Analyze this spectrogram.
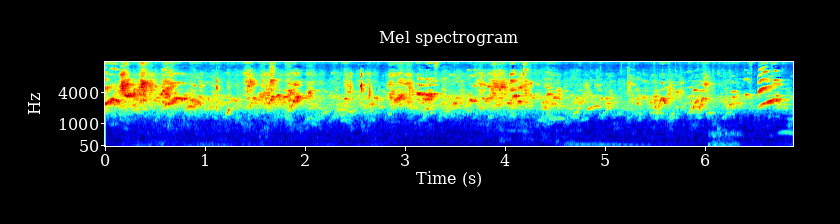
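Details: Several tamed budgies at millet, chattering continuously with high squeaky chirps and warbles, with faint low rustling and a short thud near the end.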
